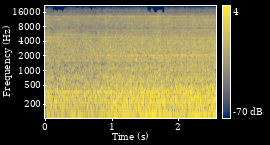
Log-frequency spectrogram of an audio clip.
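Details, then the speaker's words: Carrier rooftop package unit, not cooling because of a tripped breaker, after the relay was checked and the blower motor rewired: steady, even fan rush with a low constant hum, no rubbing or screeching. The blower runs normally, drawing 1.6 amps, with a slightly loose belt. "let's power it on and see if that blower comes on there's our blower"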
